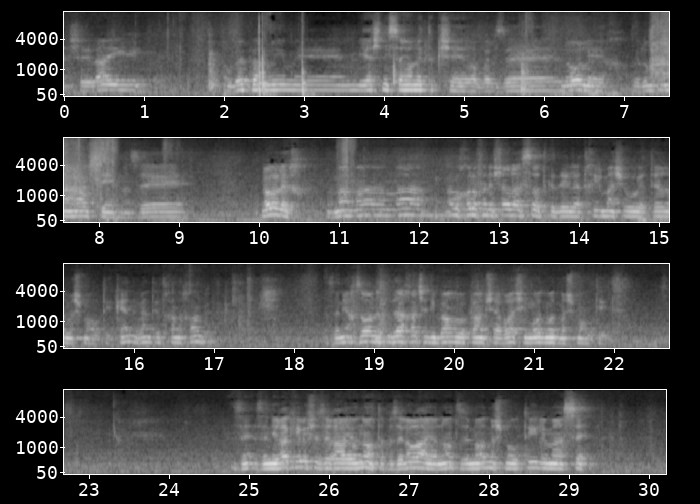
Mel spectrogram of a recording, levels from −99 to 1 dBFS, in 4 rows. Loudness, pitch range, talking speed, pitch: -28 LUFS, 135-165 Hz, 125 wpm, 150 Hz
